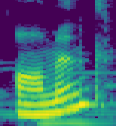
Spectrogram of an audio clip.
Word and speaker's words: almond: For example in calm and almond Americans may prefer calm and almond but mostly you would hear calm and almond.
